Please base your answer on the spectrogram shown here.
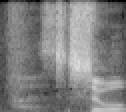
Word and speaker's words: Sewell: Is it Sewell or Sewell? Sewell, but it's spelled Sewell.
